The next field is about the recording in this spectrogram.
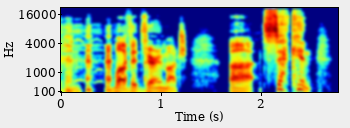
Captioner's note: laughing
